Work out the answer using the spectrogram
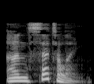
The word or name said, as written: unsettling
